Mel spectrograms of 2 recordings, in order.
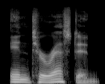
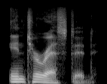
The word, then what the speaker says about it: interested: Interested, three syllables. Interested.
